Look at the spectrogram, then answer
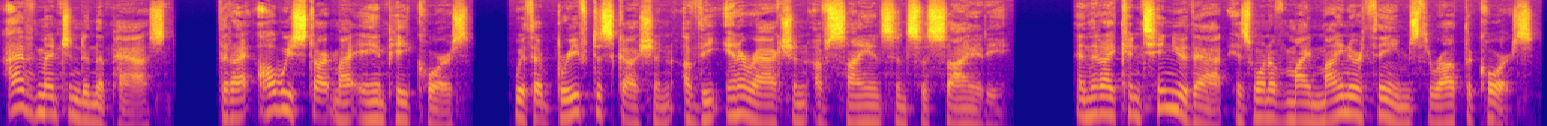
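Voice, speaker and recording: Man hosting with very animated, swooping intonation. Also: mid-range voice, normal speed. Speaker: podcast host and anatomy and physiology teacher. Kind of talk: solo educational podcast advice talk.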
